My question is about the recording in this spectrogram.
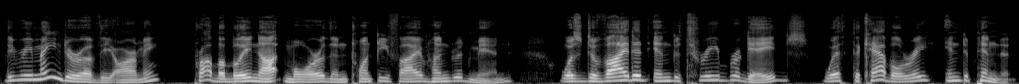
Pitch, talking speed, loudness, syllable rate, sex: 150 Hz, 130 wpm, -20 LUFS, 4.4 syllables/s, male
